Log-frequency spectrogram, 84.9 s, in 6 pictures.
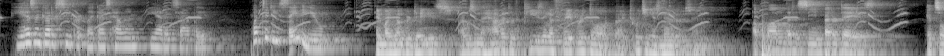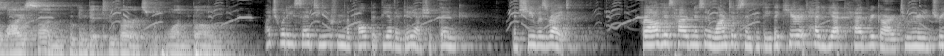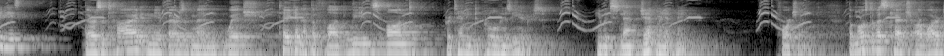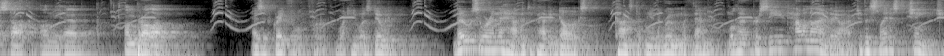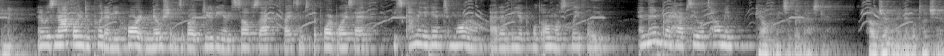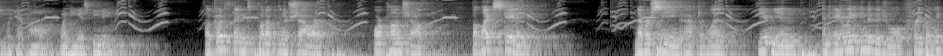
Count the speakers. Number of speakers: three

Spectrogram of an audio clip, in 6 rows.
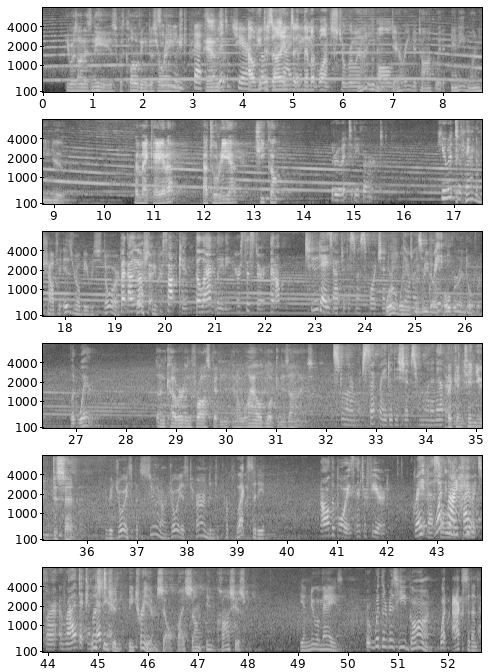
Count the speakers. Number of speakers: ten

